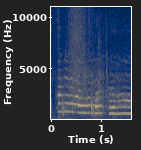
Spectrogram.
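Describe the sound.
A six-year-old boy gives two high, drawn-out meows, pretending to be a cat: a long, wavering call followed by a shorter one, fairly loud with no other talking.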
